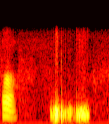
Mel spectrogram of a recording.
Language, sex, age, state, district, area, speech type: Bengali, male, 18-30, West Bengal, Bankura, rural, conversation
